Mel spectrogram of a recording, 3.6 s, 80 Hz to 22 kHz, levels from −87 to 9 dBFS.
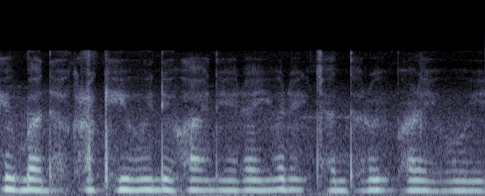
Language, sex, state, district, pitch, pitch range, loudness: Hindi, female, Uttar Pradesh, Varanasi, 205 Hz, 200-210 Hz, -20 LUFS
